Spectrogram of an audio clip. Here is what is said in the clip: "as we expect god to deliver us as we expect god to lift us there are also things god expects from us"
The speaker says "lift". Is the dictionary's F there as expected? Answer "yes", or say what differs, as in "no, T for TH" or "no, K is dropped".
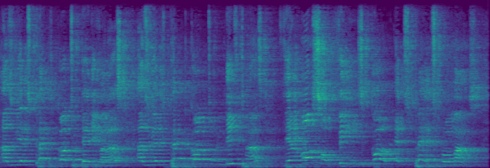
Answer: no, F is dropped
